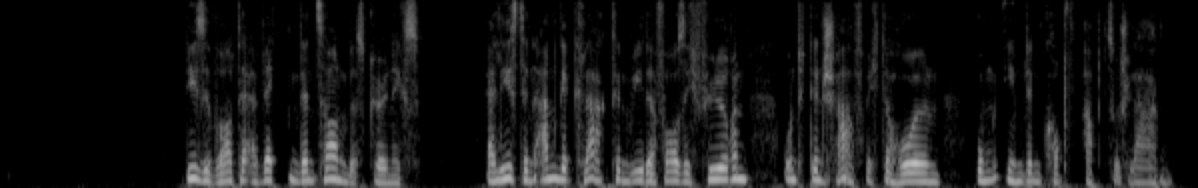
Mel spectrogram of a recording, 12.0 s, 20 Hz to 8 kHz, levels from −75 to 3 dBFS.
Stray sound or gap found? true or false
false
